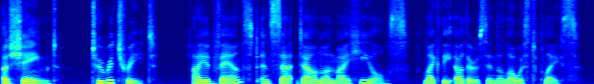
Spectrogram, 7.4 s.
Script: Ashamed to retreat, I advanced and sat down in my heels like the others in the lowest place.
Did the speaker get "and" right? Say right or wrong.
right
